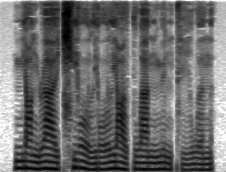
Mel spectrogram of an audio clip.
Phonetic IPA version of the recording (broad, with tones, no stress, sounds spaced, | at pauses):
m j ɑ˥˧ ŋ ɻ a˥˧ ɪ̯ t͡ɕʰ j o˥˩ ʊ̯ l j o˧˥ ʊ̯ l j ɑ˥˩ ʊ̯ t̪ w a˥ n m y˥˩ n t̪ʰ i˧˥ w ə˥ n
